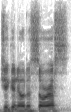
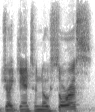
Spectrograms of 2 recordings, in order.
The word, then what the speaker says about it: Giganotosaurus: So it is funny watching like people try and read Giganotosaurus and pronounce it Gigantinosaurus.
